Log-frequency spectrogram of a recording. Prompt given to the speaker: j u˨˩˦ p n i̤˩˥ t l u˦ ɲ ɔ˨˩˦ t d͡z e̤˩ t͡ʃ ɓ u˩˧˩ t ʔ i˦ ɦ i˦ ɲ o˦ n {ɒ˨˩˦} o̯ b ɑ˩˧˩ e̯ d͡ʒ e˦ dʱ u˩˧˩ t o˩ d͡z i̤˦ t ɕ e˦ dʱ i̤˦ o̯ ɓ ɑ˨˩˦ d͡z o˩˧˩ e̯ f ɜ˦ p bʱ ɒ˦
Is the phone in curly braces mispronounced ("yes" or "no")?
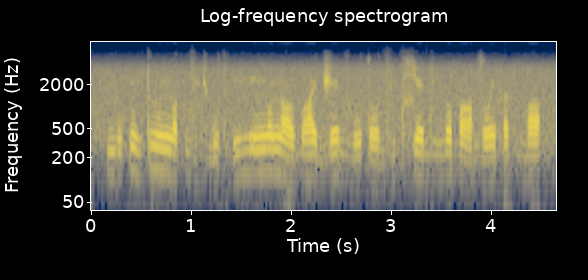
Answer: no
